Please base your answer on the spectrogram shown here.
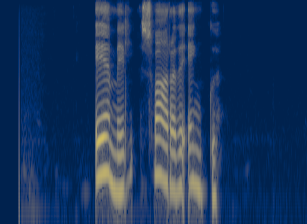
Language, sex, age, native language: Icelandic, female, 40-49, Icelandic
